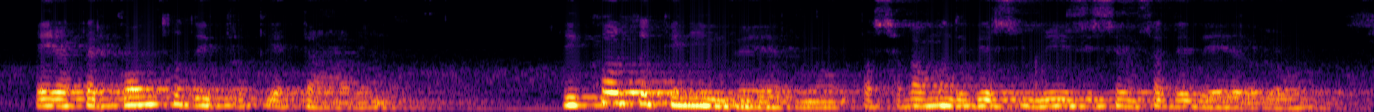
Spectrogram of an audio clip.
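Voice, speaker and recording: With noticeable background noise and audible room echo, a woman speaks at a moderate pace, her fairly low pitch showing ordinary pitch variation. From Sardinia, Orgosolo (Barbagia). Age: 80s. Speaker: elderly storyteller sharing life memories. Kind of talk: personal testimony read aloud.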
